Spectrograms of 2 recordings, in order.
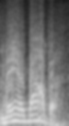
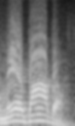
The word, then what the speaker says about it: Meher Baba: And I says, it's a book about Mayor Baba. So he said he couldn't pronounce the name. He said, Mayor Ba. And I says, no, Mayor Baba.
